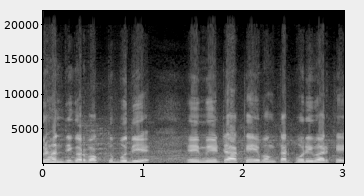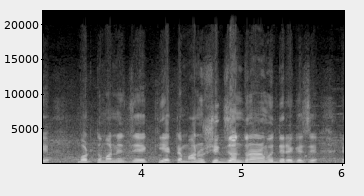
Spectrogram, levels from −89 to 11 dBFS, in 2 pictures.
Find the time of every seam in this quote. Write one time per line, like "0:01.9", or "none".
none

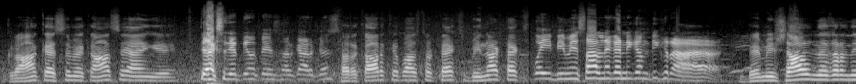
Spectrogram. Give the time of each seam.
0:05.3

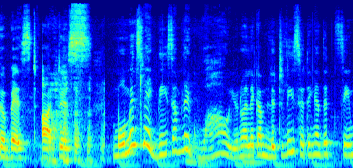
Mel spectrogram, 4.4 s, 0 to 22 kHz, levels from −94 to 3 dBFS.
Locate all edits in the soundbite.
0:01.2

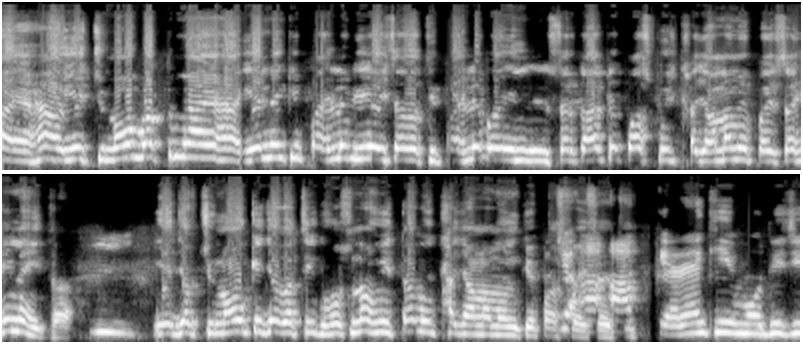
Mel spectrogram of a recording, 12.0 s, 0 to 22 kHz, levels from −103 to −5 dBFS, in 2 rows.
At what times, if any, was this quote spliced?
none

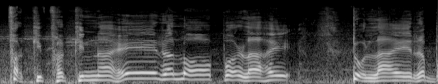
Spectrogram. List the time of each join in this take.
none

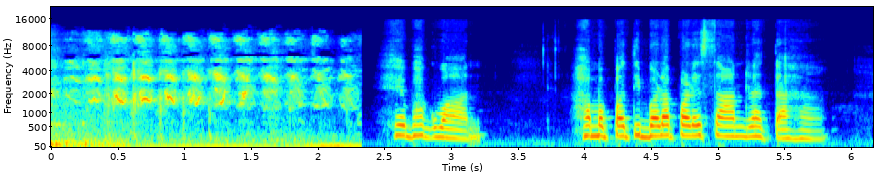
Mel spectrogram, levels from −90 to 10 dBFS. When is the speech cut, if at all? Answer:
0:02.2

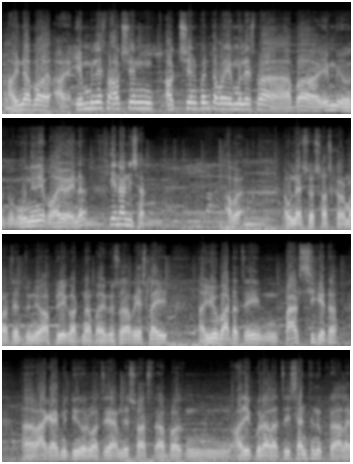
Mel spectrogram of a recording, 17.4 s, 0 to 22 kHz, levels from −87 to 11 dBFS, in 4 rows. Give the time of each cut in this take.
0:07.7

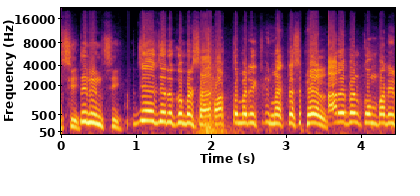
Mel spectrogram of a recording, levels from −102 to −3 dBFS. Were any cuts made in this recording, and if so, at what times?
0:02.0
0:03.2

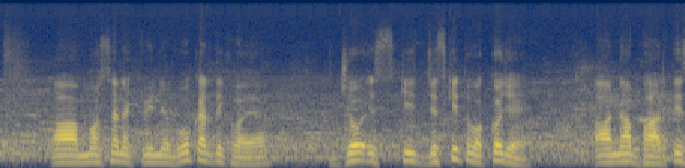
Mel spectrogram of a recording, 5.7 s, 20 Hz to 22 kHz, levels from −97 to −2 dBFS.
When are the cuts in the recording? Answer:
none

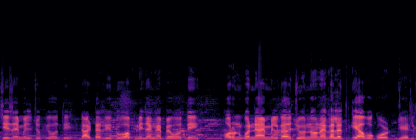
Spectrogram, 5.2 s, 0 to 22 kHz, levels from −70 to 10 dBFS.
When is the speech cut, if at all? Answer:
none

